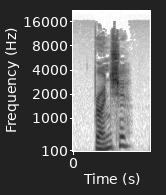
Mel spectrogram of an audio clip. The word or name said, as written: brunch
